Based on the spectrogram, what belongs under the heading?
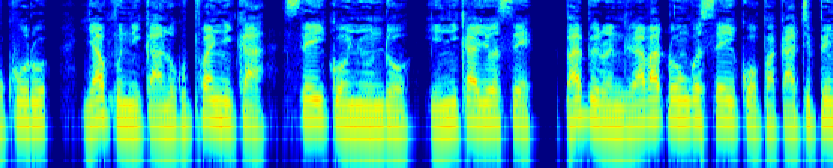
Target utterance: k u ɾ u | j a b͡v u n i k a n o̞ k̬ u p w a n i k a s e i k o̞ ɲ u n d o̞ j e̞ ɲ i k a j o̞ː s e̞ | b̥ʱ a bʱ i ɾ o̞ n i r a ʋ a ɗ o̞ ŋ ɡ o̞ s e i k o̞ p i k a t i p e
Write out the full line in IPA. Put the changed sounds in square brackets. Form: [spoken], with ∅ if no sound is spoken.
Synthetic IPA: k u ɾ u | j a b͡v u n i k a n o̞ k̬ u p w a [ɲ] i k a s e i k o̞ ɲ u n d o̞ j e̞ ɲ i k a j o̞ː s e̞ | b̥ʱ a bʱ i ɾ o̞ n i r a ʋ a ɗ o̞ ŋ ɡ o̞ s e i k o̞ p [a] k a t i p e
